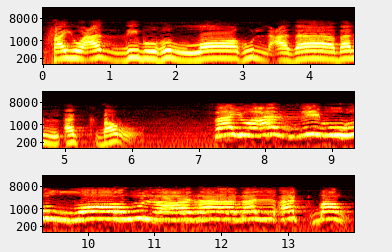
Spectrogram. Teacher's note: اللہ کا لام پر ہوگا اس لیے کہ پیچھے پیش ہے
